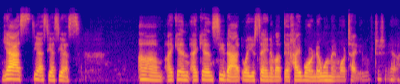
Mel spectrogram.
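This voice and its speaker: Hosting a relaxed livestream, a chatty woman with a light Argentine accent drifts from thought to thought while reading and responding to comments from viewers. She speaks unhurriedly in a voice a little low for a woman, and the audio is dry and close with no room echo.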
